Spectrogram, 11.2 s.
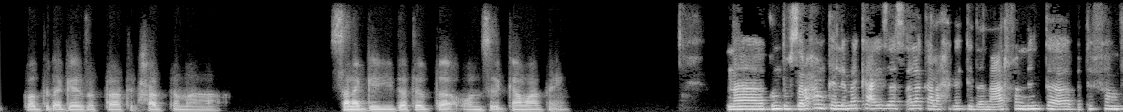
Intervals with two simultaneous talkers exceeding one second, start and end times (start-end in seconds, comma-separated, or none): none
